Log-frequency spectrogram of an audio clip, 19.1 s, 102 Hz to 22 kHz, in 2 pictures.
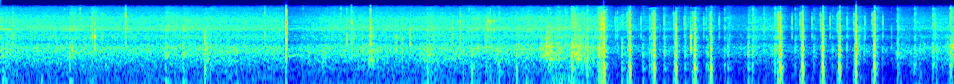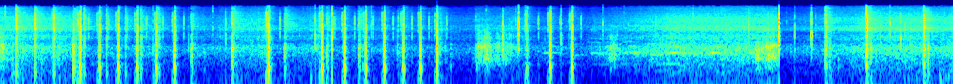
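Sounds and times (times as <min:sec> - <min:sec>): paintball markers firing: 0:05.8 - 0:14.0, 0:14.6 - 0:15.6.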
